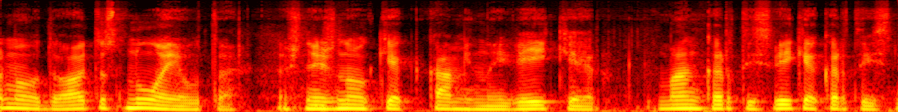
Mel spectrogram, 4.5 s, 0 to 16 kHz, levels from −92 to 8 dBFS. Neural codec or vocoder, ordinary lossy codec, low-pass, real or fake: none; Opus, 24 kbps; 14.4 kHz; real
